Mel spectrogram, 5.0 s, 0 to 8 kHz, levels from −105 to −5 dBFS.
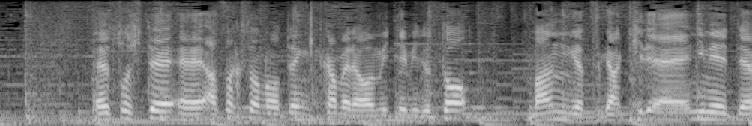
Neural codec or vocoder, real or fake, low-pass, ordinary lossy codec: none; real; none; none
